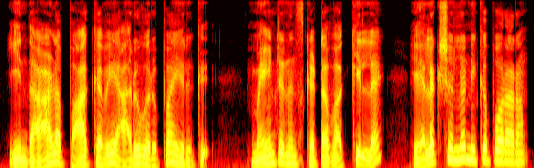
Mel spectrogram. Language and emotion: Tamil, disgusted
